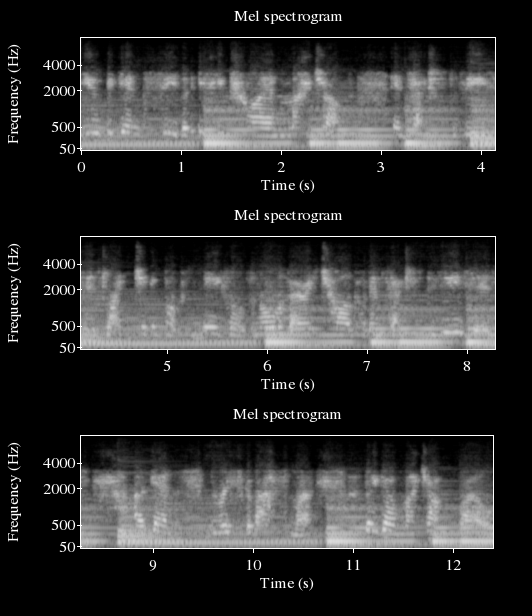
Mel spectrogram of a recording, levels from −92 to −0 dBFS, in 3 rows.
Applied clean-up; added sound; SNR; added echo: none; Piano; -1 dB; reverberation time 0.1 s.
